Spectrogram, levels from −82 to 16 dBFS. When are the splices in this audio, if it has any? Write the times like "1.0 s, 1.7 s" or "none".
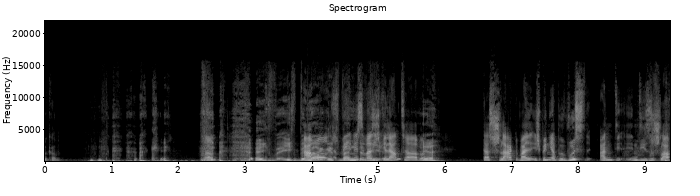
8.3 s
